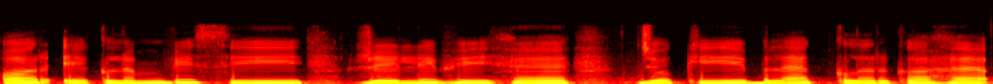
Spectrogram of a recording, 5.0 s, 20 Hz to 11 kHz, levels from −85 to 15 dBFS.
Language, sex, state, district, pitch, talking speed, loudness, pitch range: Hindi, female, Jharkhand, Ranchi, 255 Hz, 155 wpm, -11 LUFS, 250-265 Hz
